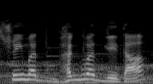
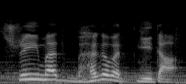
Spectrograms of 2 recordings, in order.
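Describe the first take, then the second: First: The vowel after the g sound is dropped. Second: The vowel after the g sound is kept. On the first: The speaker calls it wrong. "इसमें भगवत पद में गकार से संयुक्त अ स्वर का हम लोप कर देते हैं" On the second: The speaker calls it right. "ध्यान से पुनः सुनिए"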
